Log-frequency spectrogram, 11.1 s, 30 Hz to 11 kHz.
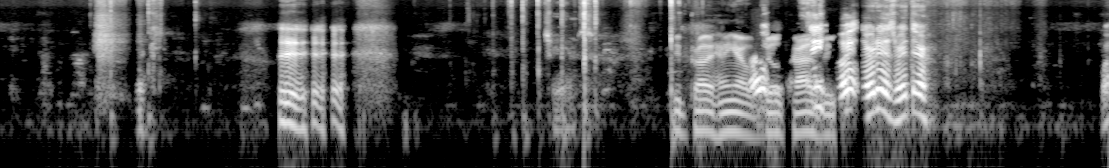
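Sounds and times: computer keyboard typing: 4.9 - 6.0.

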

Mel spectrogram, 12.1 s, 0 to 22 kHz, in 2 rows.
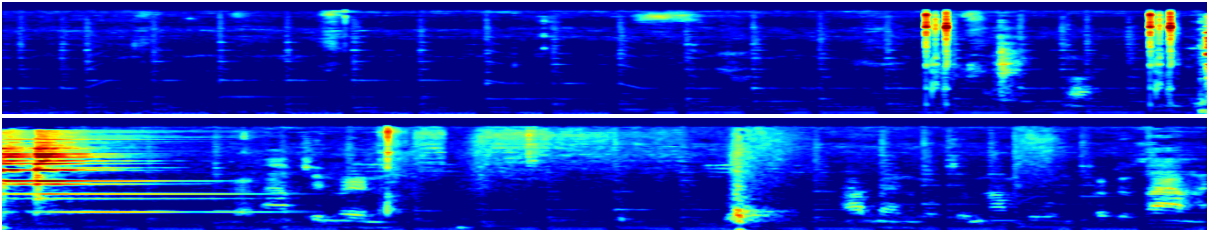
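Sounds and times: mouse clicks: 4.6 - 4.8, 5.7 - 6.0
bright bell ding: 6.0 - 7.7.

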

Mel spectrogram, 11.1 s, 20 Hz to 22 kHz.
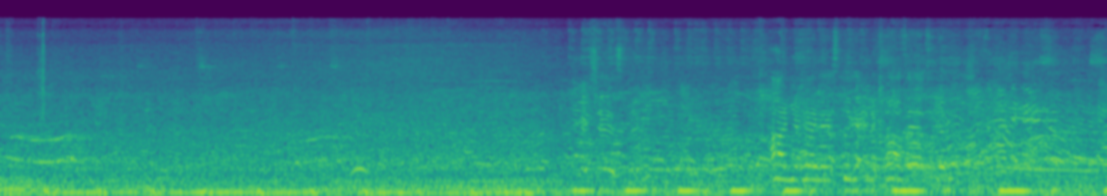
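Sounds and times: people talking: 0.0 - 11.0
traffic rumble: 0.0 - 11.0.

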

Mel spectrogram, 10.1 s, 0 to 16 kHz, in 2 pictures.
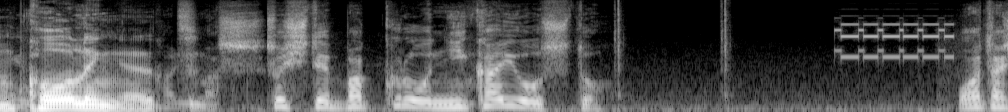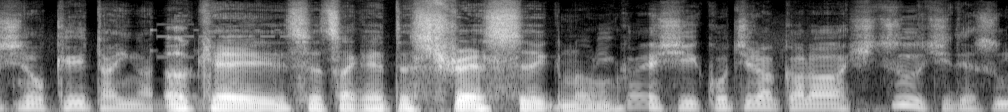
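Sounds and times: man speaking: 0.0 - 3.1, 4.8 - 10.0.

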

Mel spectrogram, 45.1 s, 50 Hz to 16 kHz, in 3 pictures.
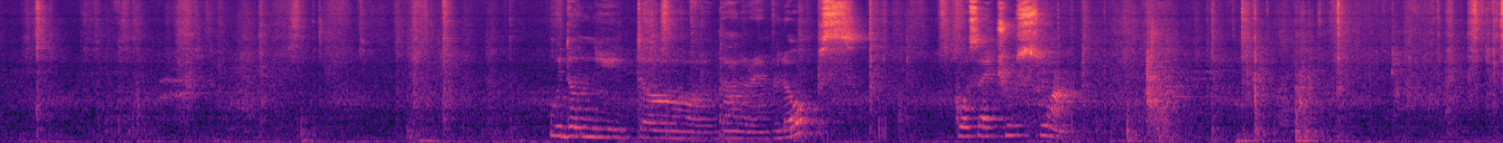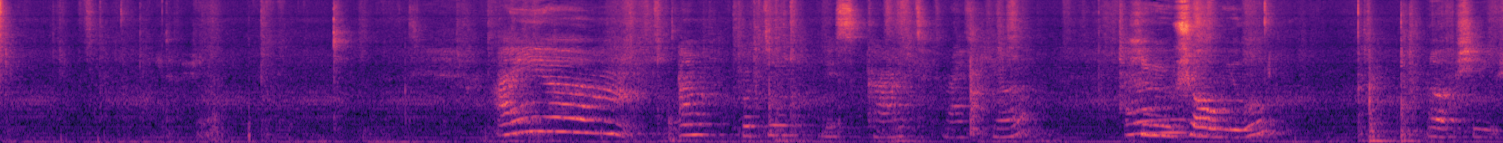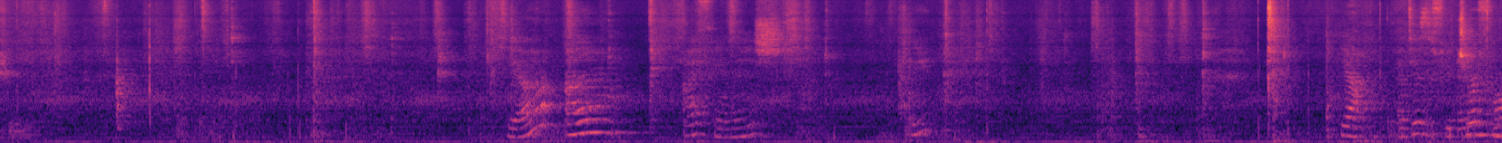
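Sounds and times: low steady hum: 0.0 - 45.0.

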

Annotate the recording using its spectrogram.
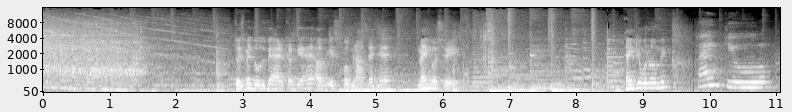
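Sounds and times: blender motor spinning down: 0.0 - 3.2.

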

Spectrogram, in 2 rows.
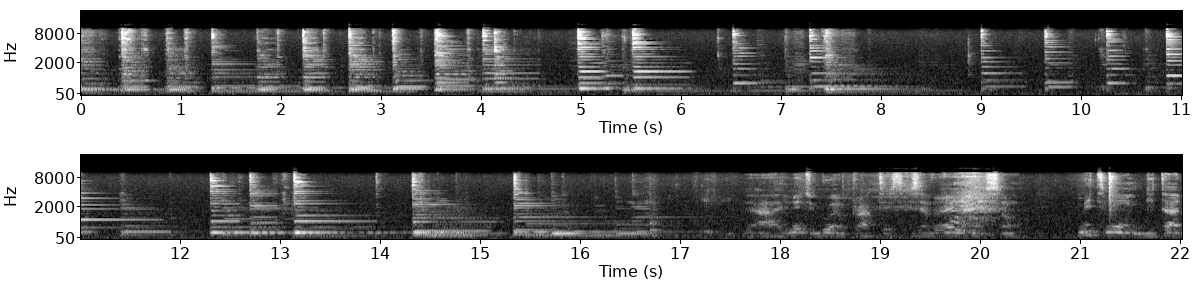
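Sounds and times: acoustic guitars strumming chords: 0.0 - 17.6.

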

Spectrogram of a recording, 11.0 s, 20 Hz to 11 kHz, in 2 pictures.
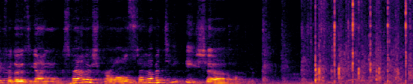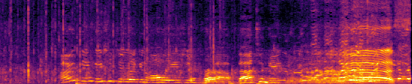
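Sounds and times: audience clapping: 3.5 - 9.3.

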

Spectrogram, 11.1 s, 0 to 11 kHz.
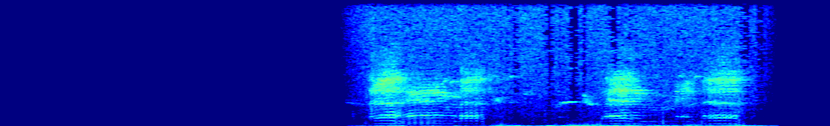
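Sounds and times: sheep bleating: 4.9 - 6.6, 8.0 - 10.0.

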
